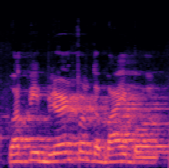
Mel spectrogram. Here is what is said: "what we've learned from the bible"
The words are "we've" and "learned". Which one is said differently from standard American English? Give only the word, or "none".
we've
